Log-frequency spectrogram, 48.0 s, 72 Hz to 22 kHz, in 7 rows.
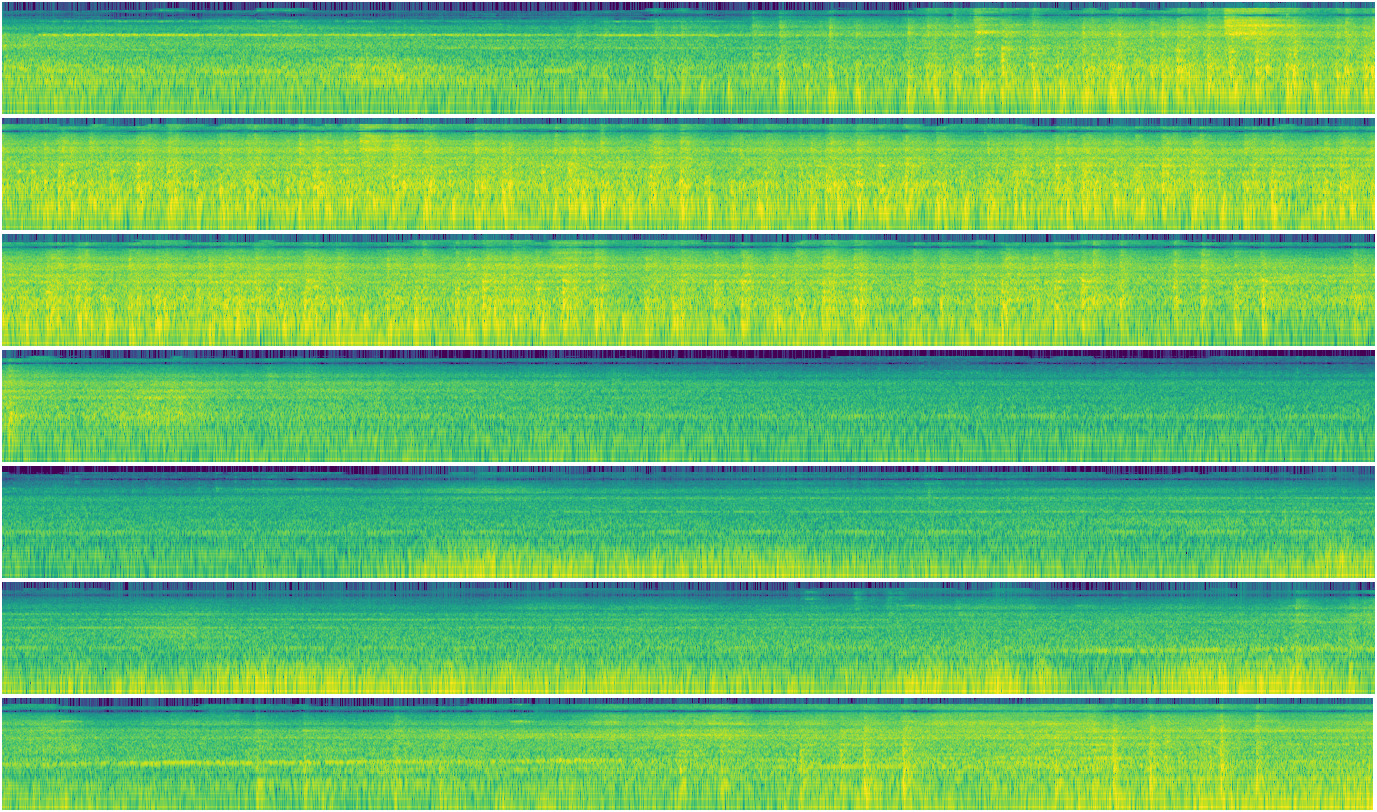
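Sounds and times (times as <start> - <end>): train rumbling: 0.0 - 48.0
train wheels clacking: 2.9 - 20.8, 40.7 - 48.0.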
